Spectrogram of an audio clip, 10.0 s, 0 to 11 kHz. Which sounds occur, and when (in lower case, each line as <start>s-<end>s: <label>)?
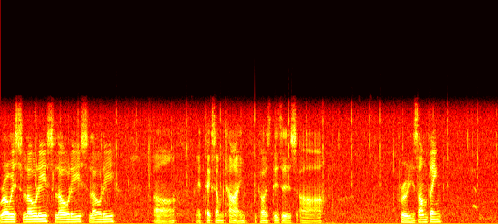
0.0s-2.2s: male speech
0.0s-9.9s: mechanisms
2.5s-2.9s: breathing
3.0s-3.5s: male speech
3.9s-4.9s: male speech
5.2s-6.5s: male speech
6.7s-7.1s: breathing
8.0s-8.8s: male speech
9.4s-9.6s: squeal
